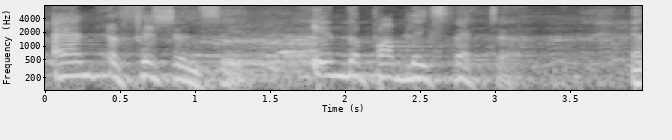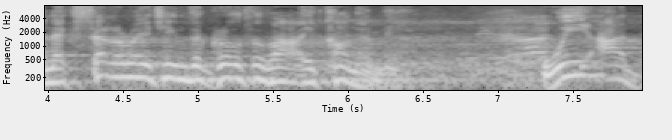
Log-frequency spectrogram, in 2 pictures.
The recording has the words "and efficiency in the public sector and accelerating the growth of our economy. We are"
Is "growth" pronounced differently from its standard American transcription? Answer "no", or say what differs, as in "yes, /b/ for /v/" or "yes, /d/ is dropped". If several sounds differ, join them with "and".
no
